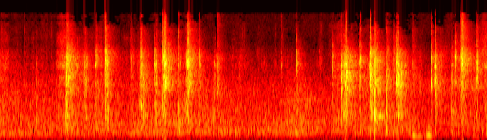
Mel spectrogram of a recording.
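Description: A dog sniffs and snuffles loudly at a wooden puzzle toy.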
